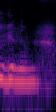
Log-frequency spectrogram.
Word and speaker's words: Дугиным: Сейчас в Москве при РГГУ, Российский государственный гуманитарный университет, создана высшая политическая школа во главе с Дугиным. Или Дугиным, я не знаю, как правильно произносить. Дугиным. Дугиным, да, хорошо.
